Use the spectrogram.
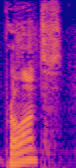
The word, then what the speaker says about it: Berlantes: guy who wrote the bad movie, Greg Berlantes, how's that pronounced? Yeah, Berlantes.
